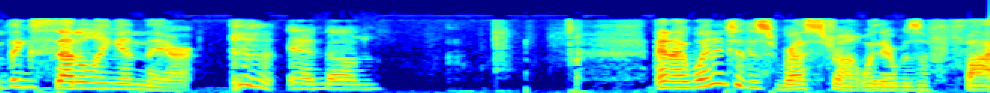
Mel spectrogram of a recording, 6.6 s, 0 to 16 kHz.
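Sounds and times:
speech: 0:00.0 - 0:02.6, 0:04.4 - 0:06.5
man clearing his throat: 0:01.6 - 0:01.9.

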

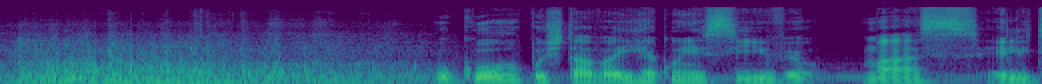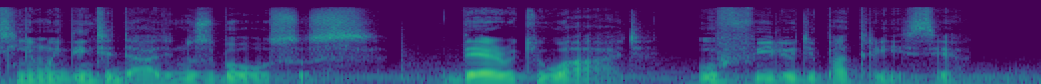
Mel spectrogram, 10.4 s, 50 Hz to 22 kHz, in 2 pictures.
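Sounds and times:
train passing with wheels rumbling on rails: 0:00.0 - 0:02.4
speech: 0:02.2 - 0:10.1.

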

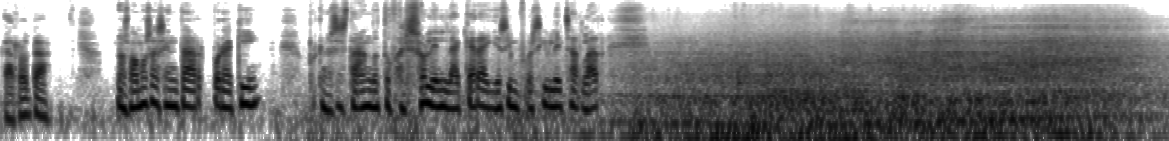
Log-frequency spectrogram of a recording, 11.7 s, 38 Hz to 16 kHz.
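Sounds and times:
speech: 0:00.0 - 0:06.7
bus driving past outdoors with engine rumble and road roar: 0:02.6 - 0:11.6.

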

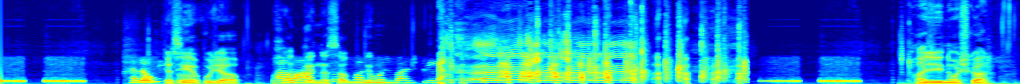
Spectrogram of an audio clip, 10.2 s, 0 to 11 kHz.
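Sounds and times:
outgoing phone call ringback tone: 0:00.0 - 0:00.9, 0:07.6 - 0:08.6
speech: 0:01.3 - 0:07.4, 0:09.2 - 0:10.0
busy, choppy vocal sound: 0:02.8 - 0:06.4
laughter: 0:04.4 - 0:07.5.

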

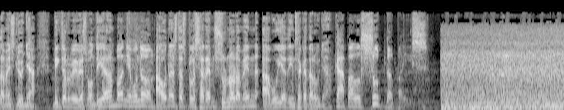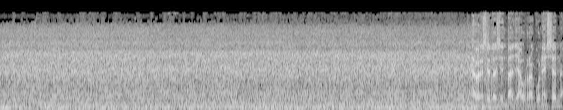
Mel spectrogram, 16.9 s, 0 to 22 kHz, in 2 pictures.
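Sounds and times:
speech: 0:00.0 - 0:06.5, 0:15.6 - 0:16.9
strong wind roaring: 0:06.6 - 0:16.8
sea surf crashing and hissing: 0:06.6 - 0:16.9.

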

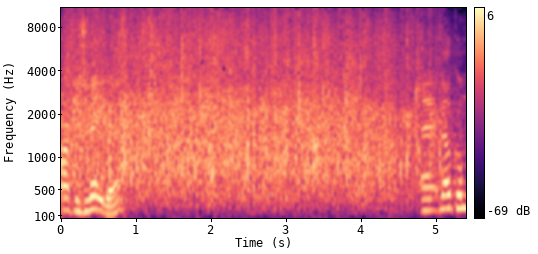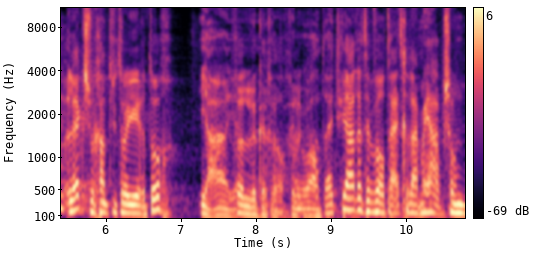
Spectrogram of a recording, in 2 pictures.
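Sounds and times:
sizable audience applauding: 0:00.0 - 0:05.5
speech: 0:00.1 - 0:01.0, 0:04.8 - 0:10.7.

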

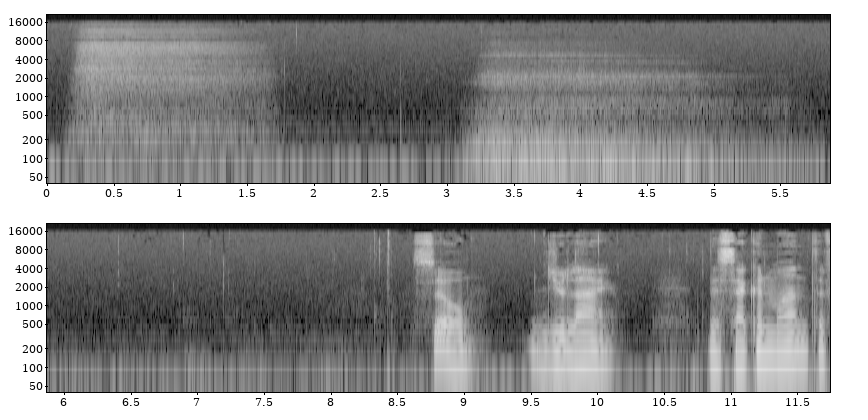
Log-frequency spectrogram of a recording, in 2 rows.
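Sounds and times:
slow deep breath in: 0:00.2 - 0:01.8, 0:03.1 - 0:05.8
speech: 0:08.8 - 0:10.2, 0:10.8 - 0:11.7.

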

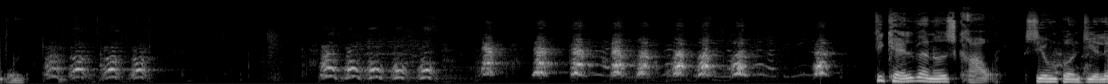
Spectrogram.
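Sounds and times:
stray shepherd dogs barking on mountain roads in southern Italy: 0:00.4 - 0:01.7, 0:03.1 - 0:08.5, 0:10.4 - 0:11.0
speech: 0:08.8 - 0:11.0.

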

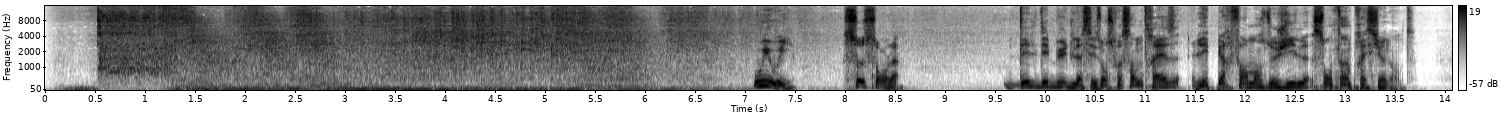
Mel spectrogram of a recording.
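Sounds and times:
single-seater race car engine roaring: 0:00.6 - 0:11.6
speech: 0:07.1 - 0:08.7, 0:09.6 - 0:13.7.

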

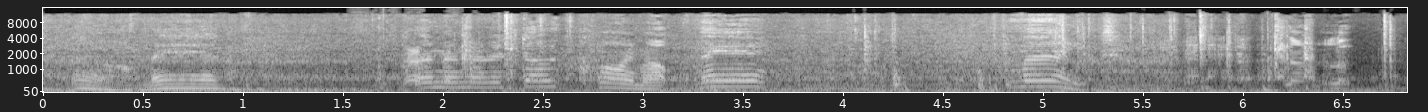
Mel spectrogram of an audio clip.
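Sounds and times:
speech: 0:00.2 - 0:01.2, 0:01.8 - 0:03.8, 0:04.8 - 0:05.5, 0:06.2 - 0:06.6
koala scrabbling and clambering inside a parked car: 0:01.5 - 0:02.4
wordless voice sounds: 0:01.5 - 0:02.4.

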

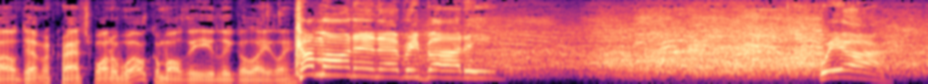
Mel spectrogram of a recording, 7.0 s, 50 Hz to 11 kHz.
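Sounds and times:
speech: 0:00.0 - 0:04.0, 0:06.1 - 0:06.8
large crowd chanting at a presidential campaign rally: 0:02.4 - 0:06.9.

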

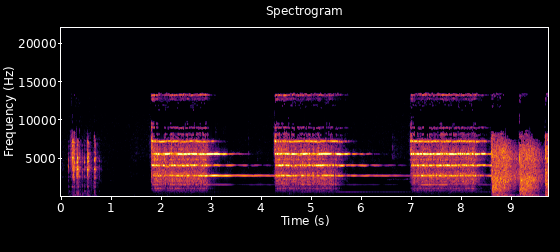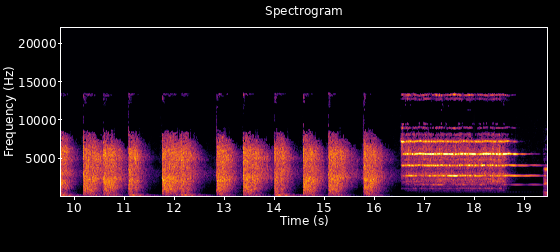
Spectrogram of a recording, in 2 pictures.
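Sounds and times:
electric bell signals at a shooting range: 0:01.8 - 0:08.7, 0:16.5 - 0:19.4
rapid-fire gunshots at a shooting range: 0:08.6 - 0:16.4.

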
